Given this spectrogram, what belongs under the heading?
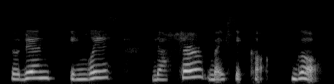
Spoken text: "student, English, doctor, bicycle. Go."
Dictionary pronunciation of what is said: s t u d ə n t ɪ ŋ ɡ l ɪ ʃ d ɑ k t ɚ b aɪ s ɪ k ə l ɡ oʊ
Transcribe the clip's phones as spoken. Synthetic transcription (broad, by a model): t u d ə n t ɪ ŋ ɡ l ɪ s d ɑ k t ɚ b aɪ s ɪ k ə ɡ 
